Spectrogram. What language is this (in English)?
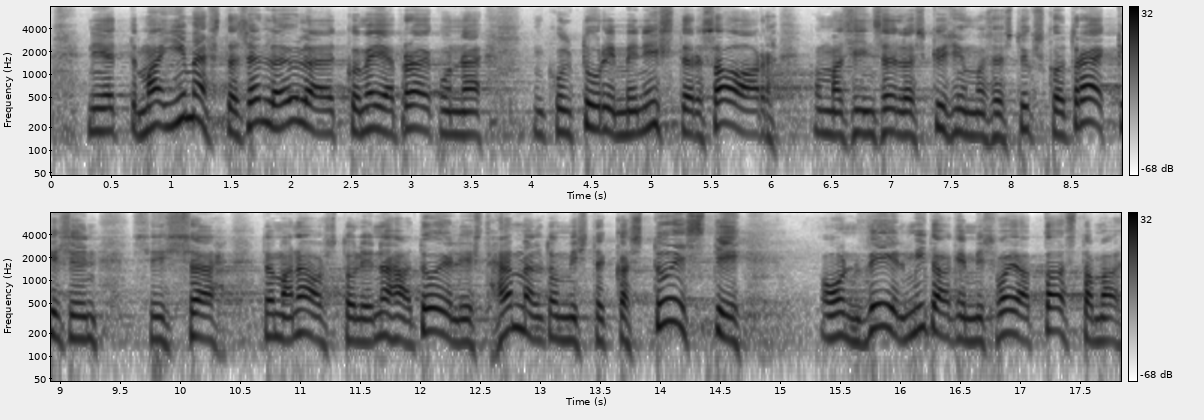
Estonian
